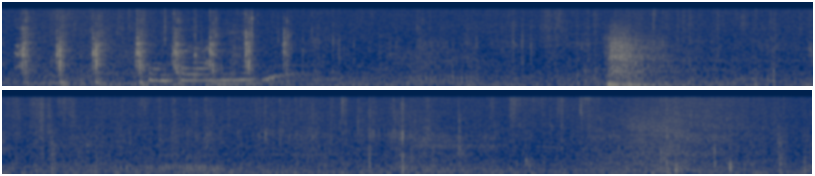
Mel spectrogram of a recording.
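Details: Foxes starting a fight in winter at Zao Fox Village, Japan: a short run of sharp yelps, then a drawn-out harmonic whine that bends upward at its end. After that it goes mostly quiet, with one dull thump and faint background murmur.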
